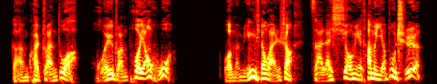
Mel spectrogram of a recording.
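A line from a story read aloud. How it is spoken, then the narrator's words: Grim, determined. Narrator (Chinese): 霍都狠狠的一咬牙，说道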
